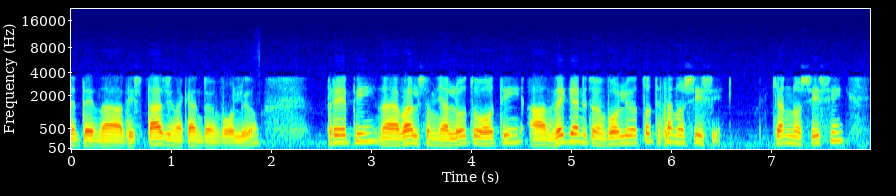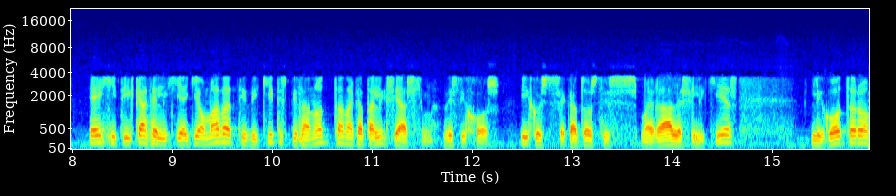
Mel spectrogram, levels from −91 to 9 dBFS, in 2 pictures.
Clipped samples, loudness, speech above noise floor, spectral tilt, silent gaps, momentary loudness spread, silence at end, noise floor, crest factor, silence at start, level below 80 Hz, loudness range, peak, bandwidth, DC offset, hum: under 0.1%; -20 LUFS; 28 dB; -8 dB/octave; none; 12 LU; 0 s; -47 dBFS; 18 dB; 0 s; -64 dBFS; 4 LU; -2 dBFS; 5 kHz; under 0.1%; none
